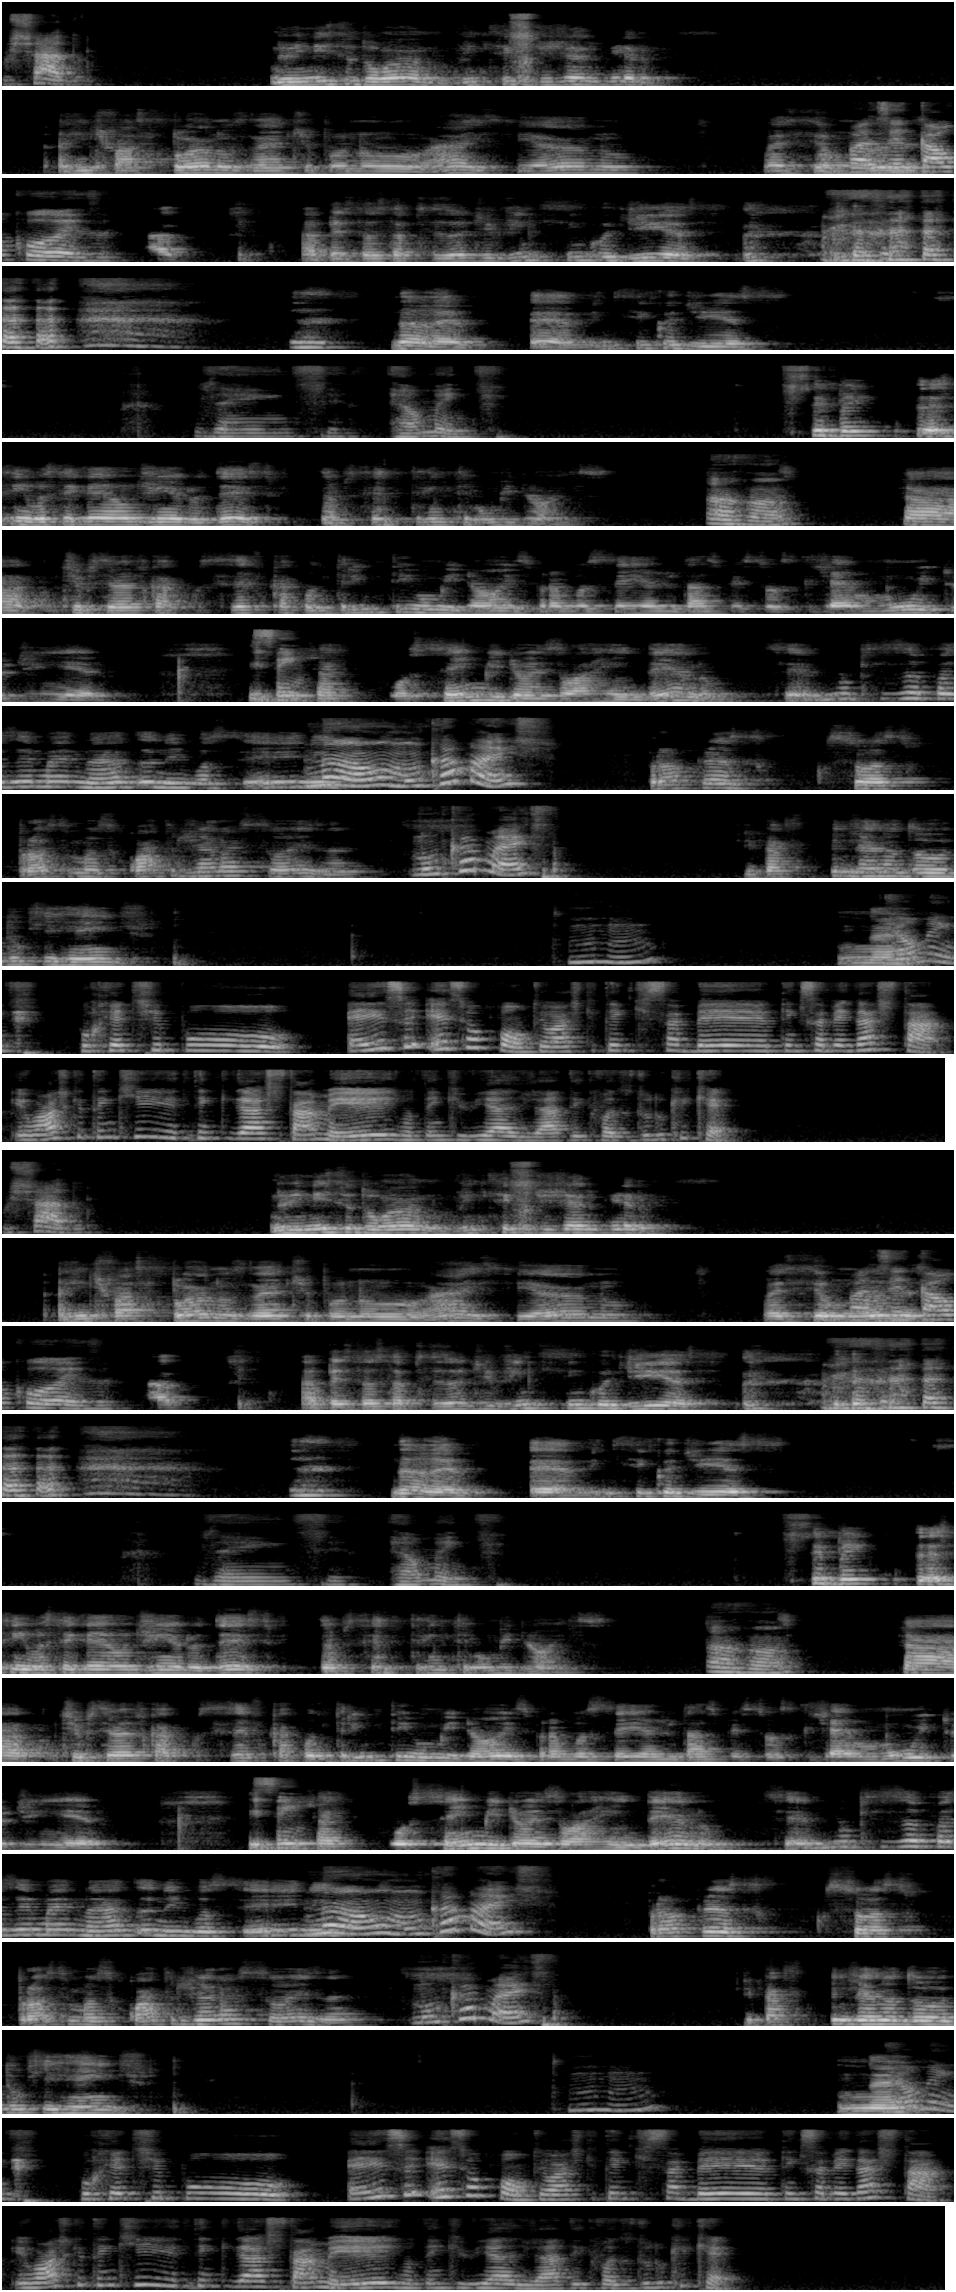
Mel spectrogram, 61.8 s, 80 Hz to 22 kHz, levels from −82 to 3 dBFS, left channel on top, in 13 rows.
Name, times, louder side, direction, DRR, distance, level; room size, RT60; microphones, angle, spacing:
voice 1, 0.0-0.4 2.5-2.7 8.8-10.1 13.6-15.2 19.7-21.5 22.9-23.1 27.3-27.8 34.7-34.9 39.6-40.8 44.9-45.6 50.4-50.9 52.0-52.4 52.8-53.8 54.1-60.8, left 2 dB, 15° left, 0.5 m, -29 dB
voice 2, 1.3-3.3 5.0-8.0 8.6-9.4 10.2-10.4 10.7-14.0 15.7-18.2 18.9-19.0 23.1-26.8 28.3-39.8 41.3-44.7 46.5-48.3 51.8-52.3, right 2 dB, 85° right, 1.2 m, -27 dB
3.2 x 2.3 x 3.6 m
head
